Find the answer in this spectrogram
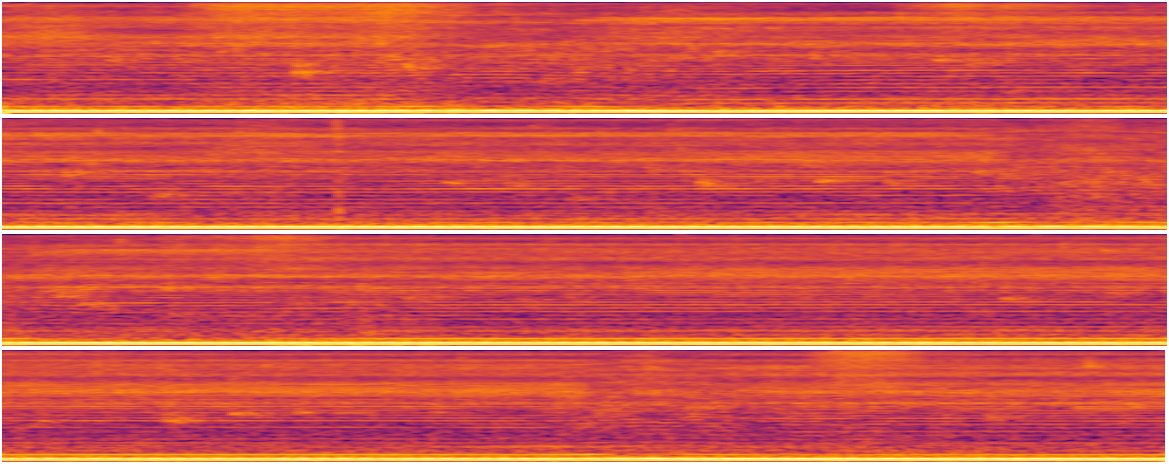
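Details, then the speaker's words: Percussive vibration massage device used on a very large man with years of tension during a chiropractic/osteopathic myofascial release session: steady loud low motor hum with buzzing rattle, pitch shifting slightly, faint music behind. "彼には、波動、振動、打撃を通じて筋膜全体に作用するタイプの機械を使用します。"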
